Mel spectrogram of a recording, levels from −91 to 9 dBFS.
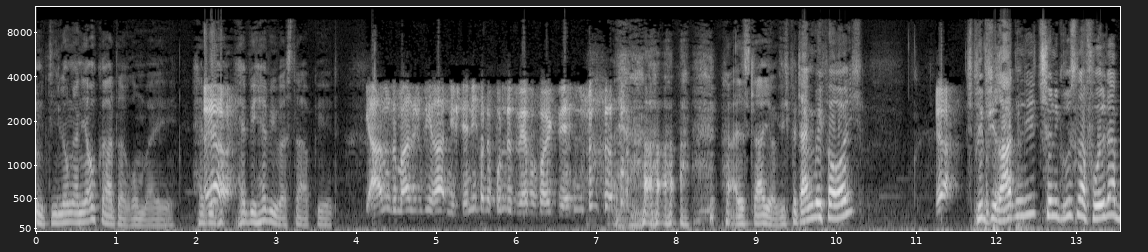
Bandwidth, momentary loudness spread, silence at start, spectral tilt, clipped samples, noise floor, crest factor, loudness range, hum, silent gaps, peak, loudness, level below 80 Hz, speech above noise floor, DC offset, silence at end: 10.5 kHz; 16 LU; 0 s; -4 dB/octave; under 0.1%; -40 dBFS; 14 dB; 4 LU; none; none; 0 dBFS; -13 LUFS; -40 dBFS; 27 dB; under 0.1%; 0 s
